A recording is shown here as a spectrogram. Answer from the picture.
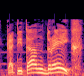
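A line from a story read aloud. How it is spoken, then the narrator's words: Shouting. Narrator (Russian): крикнула я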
